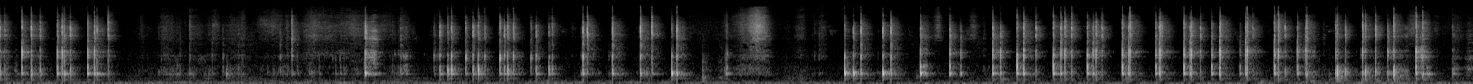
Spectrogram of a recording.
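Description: A hollow white plastic rotating turntable is held in the hands while fingernails tap and scratch its underside, top surface and side wall. Quick, dry, bright clicking taps come in steady runs with brief scratchy passes between them, each tap dying away almost instantly with a faint hollow plastic ring.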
